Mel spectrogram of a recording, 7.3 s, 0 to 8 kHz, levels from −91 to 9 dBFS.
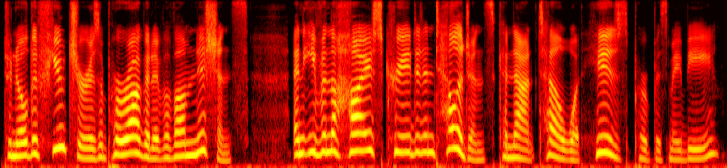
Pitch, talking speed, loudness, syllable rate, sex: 230 Hz, 180 wpm, -18 LUFS, 6.1 syllables/s, female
